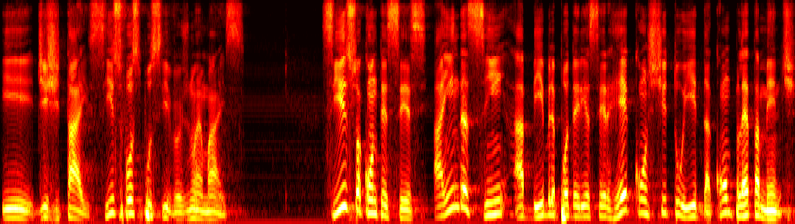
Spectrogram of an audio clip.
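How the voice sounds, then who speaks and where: A man's voice drops into vocal fry and leaps across a huge pitch range as he talks rather slowly. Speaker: pastor teaching a Bible class. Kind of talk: sermon-style Bible lesson. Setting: church with PA system.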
